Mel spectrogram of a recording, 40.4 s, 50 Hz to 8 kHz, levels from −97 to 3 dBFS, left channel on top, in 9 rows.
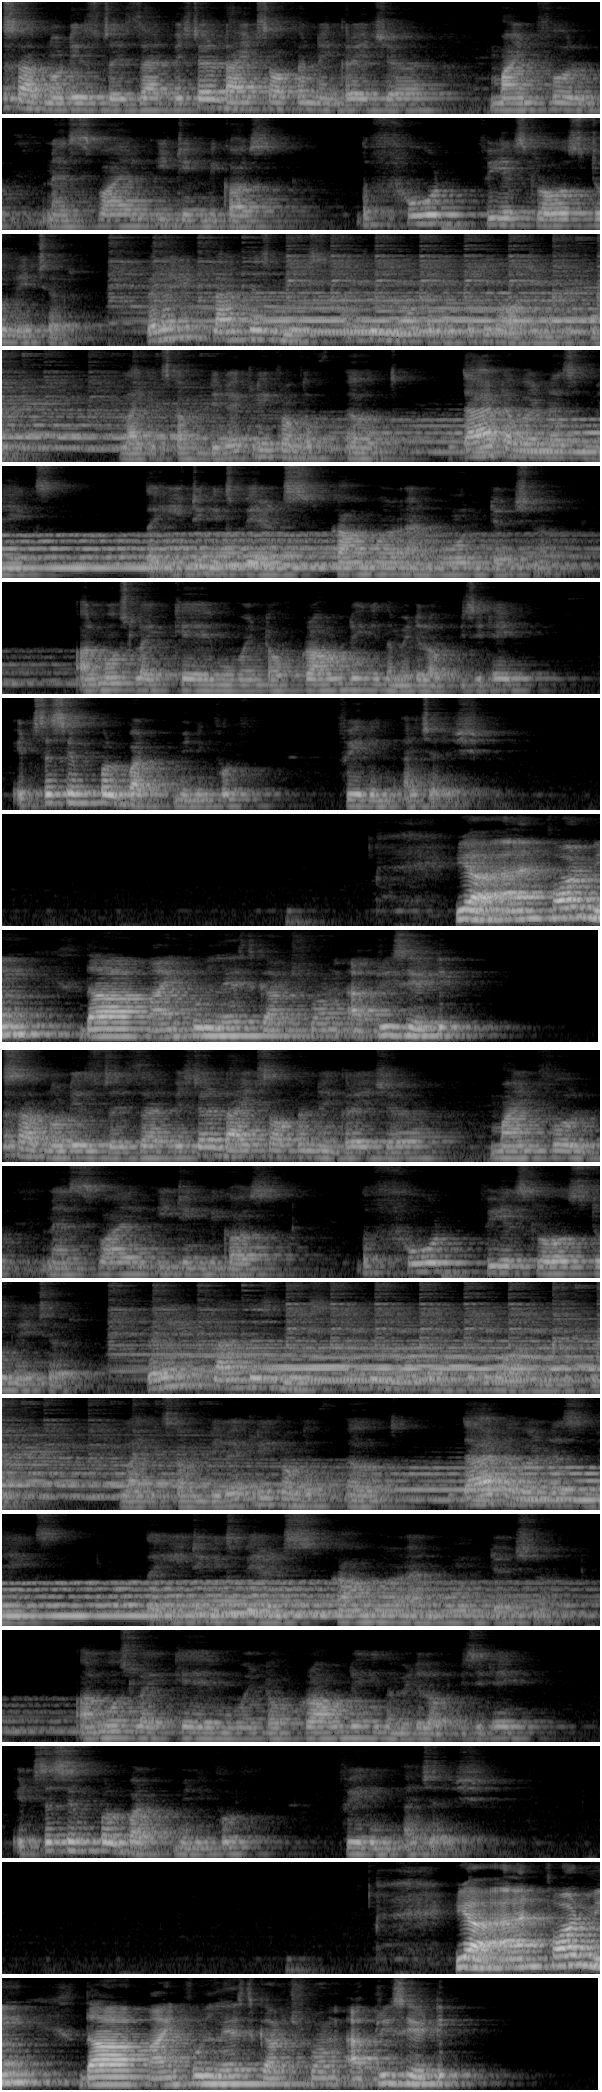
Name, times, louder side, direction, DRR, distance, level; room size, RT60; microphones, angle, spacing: voice 1, 0.0-3.2 3.7-6.5 7.2-9.5 10.0-13.5 14.3-16.3 16.9-18.3 19.0-22.1 23.0-26.3 27.0-28.7 29.5-30.5, left 1 dB, 25° left, 0.9 m, -39 dB
sound 1, 9.8-15.3, right 2 dB, 10° right, 1.2 m, -49 dB
sound 2, 9.9-23.6, right 1 dB, 30° right, 1.3 m, -40 dB
voice 2, 34.4-39.2, right 3 dB, 50° right, 0.6 m, -30 dB
11.5 x 6.7 x 2.3 m
head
